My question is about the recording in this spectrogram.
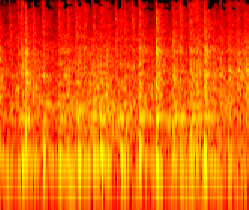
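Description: Street bucket drumming: sticks beating upturned plastic buckets in quick, uneven strokes, over a steady low street rumble.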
